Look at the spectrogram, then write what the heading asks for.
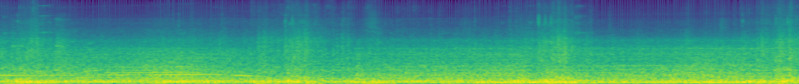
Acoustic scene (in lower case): bus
